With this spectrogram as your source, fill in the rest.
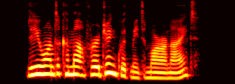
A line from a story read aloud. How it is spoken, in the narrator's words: Potter ... with his own dose of Gryffindorian courage ... blurted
